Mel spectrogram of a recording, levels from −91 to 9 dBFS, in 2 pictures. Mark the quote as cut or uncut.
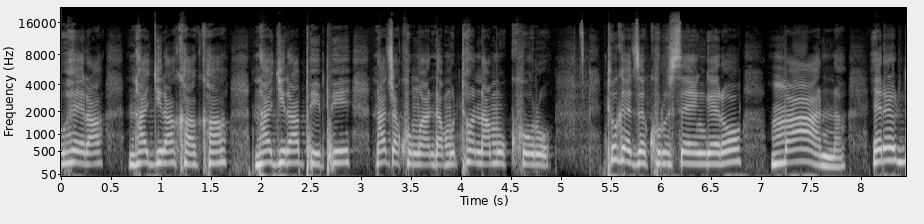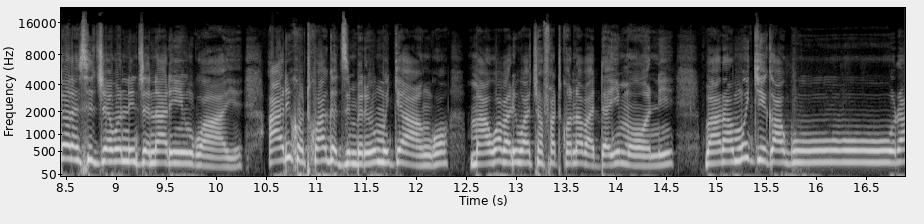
cut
